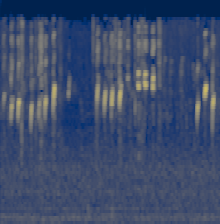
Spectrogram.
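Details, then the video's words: European goldfinch song used to prompt silent goldfinches into singing: bursts of clear, high chirped notes in quick runs, a short pause near the middle, then a few scattered twittering notes. "بتبتة للحسون الصامت يتكلم مجربة ومضمونة"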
